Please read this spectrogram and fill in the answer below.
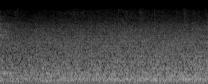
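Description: Steady, even hiss of background noise, with no speech.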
